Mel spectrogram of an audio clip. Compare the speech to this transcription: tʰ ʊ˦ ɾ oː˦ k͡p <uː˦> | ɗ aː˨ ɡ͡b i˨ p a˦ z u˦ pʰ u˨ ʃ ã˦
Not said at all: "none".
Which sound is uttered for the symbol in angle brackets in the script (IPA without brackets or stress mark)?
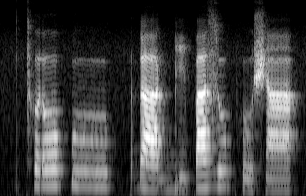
uː˦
